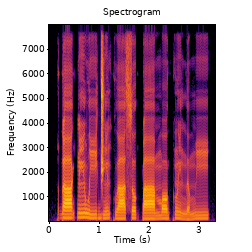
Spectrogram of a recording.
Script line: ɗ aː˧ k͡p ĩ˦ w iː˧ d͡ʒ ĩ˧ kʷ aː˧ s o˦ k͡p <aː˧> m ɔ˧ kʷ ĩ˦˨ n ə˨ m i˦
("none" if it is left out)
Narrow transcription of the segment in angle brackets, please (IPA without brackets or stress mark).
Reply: aː˧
